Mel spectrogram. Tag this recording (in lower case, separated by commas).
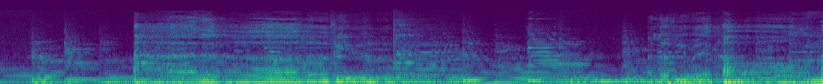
music, guitar, strum, acoustic guitar, plucked string instrument, musical instrument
